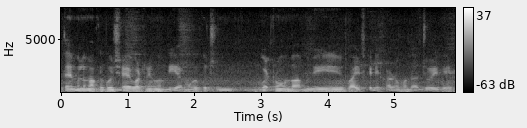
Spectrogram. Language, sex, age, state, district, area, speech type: Sindhi, male, 30-45, Maharashtra, Thane, urban, spontaneous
